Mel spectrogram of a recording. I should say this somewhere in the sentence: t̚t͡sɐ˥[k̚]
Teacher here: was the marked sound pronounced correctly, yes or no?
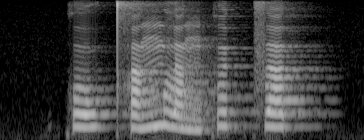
yes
